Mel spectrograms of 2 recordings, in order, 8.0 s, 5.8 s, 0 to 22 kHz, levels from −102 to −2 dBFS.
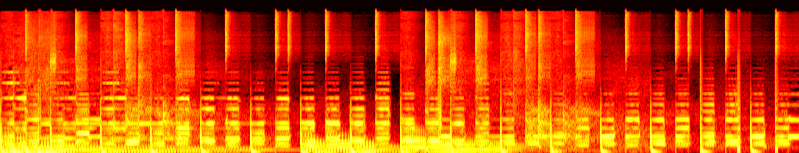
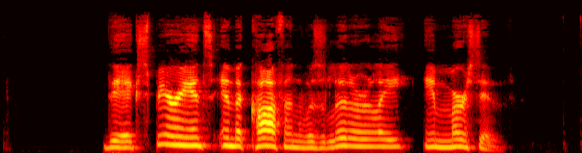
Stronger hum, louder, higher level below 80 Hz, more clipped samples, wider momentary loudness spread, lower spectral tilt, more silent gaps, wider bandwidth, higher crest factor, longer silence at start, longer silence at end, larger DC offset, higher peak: neither; first, -19 LUFS vs -33 LUFS; first, -24 dBFS vs -80 dBFS; neither; second, 4 LU vs 13 LU; about the same, -5 dB/octave vs -5.5 dB/octave; neither; first, 17 kHz vs 15 kHz; second, 18 dB vs 24 dB; second, 0 s vs 1.05 s; second, 0 s vs 0.85 s; neither; first, 0 dBFS vs -12 dBFS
